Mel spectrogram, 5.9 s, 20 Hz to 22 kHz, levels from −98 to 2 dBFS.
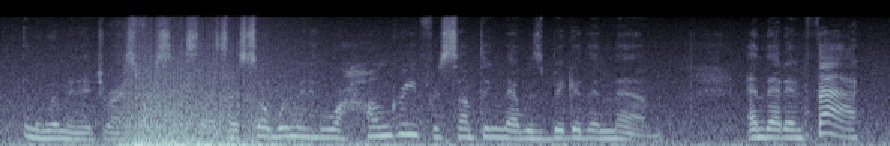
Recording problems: wind noise on the microphone; heavy; 2 dB below the speech

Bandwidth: 14.5 kHz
